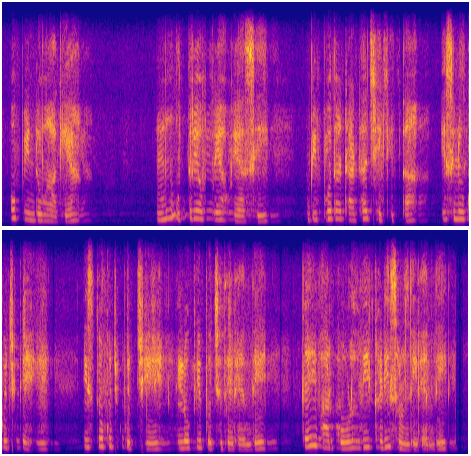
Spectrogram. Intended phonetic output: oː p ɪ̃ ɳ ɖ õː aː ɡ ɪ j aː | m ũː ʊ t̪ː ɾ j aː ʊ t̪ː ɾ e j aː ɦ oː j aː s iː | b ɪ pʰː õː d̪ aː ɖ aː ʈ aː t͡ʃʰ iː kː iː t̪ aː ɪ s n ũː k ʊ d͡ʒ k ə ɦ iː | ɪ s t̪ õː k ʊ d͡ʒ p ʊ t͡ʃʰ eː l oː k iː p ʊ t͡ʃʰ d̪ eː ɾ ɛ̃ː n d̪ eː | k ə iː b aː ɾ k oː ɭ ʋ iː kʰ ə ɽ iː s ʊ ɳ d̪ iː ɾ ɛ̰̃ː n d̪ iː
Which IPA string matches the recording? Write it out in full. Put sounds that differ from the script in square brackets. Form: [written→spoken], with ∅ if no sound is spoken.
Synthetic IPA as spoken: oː p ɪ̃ ɳ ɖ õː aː ɡ ɪ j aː | m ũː ʊ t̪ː ɾ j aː ʊ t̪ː ɾ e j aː ɦ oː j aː s iː | b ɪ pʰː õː d̪ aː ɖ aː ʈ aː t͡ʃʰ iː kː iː t̪ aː ɪ s n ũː k ʊ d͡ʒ k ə ɦ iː | ɪ s t̪ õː k ʊ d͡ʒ p ʊ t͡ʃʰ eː l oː k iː p ʊ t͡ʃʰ d̪ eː ɾ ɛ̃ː n d̪ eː | k ə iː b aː ɾ k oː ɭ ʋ iː kʰ ə ɽ iː s ʊ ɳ d̪ iː ɾ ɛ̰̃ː n d̪ iː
